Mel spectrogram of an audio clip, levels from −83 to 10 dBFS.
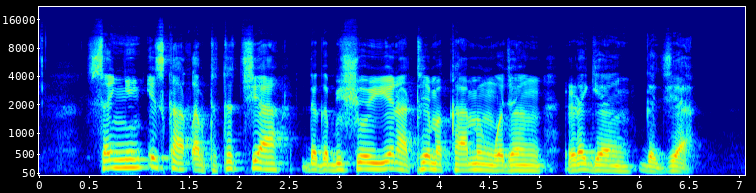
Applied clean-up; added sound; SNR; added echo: none; none; none; none.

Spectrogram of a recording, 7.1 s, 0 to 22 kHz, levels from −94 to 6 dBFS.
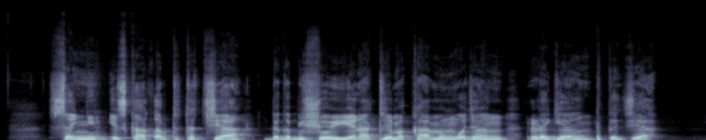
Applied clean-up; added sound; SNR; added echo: neural mask model DeepFilterNet 3.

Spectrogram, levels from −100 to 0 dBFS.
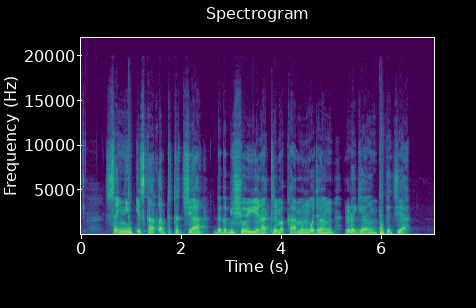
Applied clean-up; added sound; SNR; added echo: neural mask model RNNoise.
